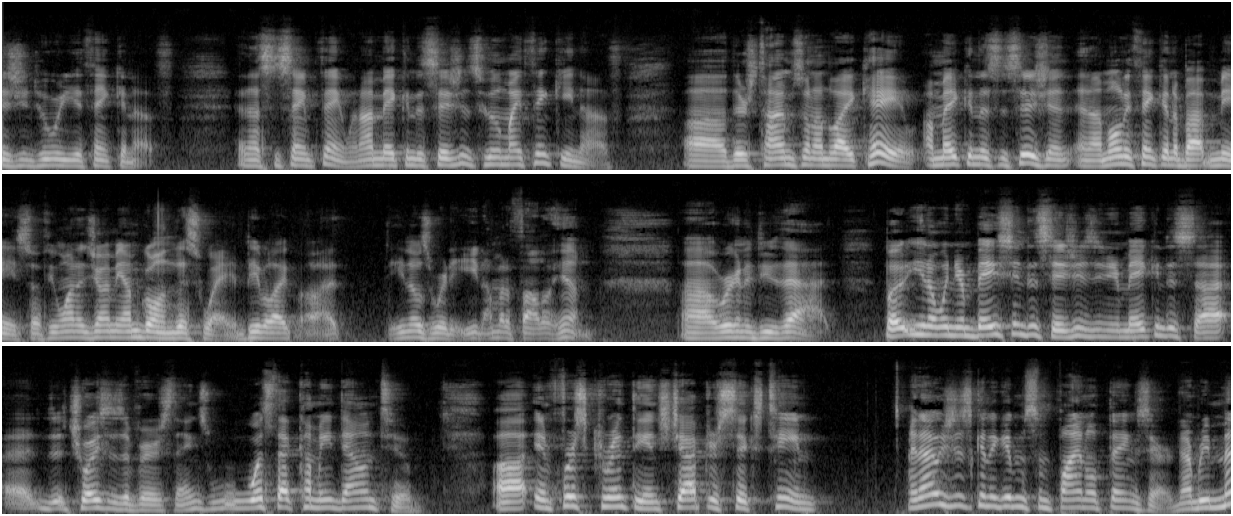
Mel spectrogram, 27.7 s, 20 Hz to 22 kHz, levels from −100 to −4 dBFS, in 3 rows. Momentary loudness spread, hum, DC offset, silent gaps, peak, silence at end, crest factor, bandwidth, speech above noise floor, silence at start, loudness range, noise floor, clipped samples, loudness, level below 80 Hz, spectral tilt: 11 LU; none; under 0.1%; none; -12 dBFS; 0 s; 18 dB; 13 kHz; 37 dB; 0 s; 5 LU; -68 dBFS; under 0.1%; -31 LUFS; -66 dBFS; -4.5 dB/octave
